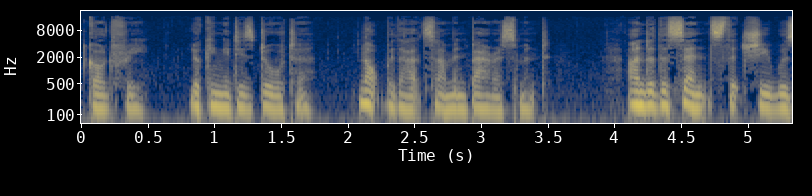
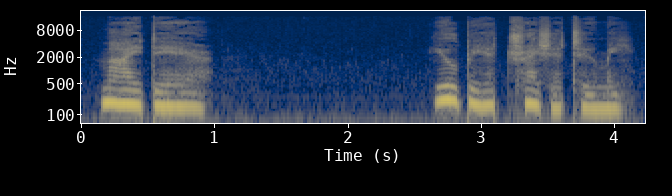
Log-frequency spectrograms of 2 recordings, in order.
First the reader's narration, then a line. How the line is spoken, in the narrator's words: said Nancy in her gentle voice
